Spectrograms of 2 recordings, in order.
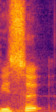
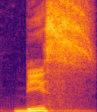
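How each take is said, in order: First: The s bounces off with an added vowel. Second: The s hisses on with a steady airflow. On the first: The speaker calls it wrong. "jangan dipantulin bise ya, bise jangan" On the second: The speaker calls it right. "mengalir, ada udara yang mengalir"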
